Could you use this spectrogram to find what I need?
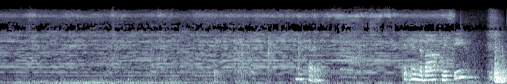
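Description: Electric hair clippers buzz steadily up close.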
